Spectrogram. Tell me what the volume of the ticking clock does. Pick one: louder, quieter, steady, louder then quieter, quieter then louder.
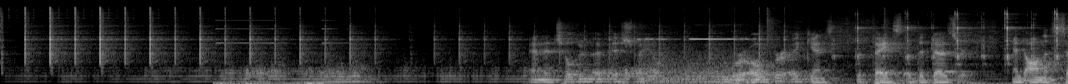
quieter then louder.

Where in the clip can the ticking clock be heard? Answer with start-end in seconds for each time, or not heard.
0.0-10.6.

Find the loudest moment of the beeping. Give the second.
7 s.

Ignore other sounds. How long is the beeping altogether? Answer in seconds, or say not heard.
3 s.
